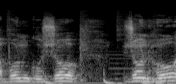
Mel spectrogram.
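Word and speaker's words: 봉준호: اللي هو افضل مخرج بونج جو هو، ده اعتقد ده اسم، ده النطق الصح، بونج جو جون هو ده المخرج.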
